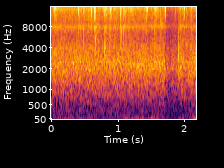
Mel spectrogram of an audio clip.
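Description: Steady, heavy unseasonal rain pouring down at a grain market where farmers' paddy lies drying, a dense continuous hiss with pattering on surfaces, close and loud throughout.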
